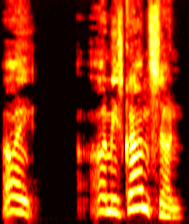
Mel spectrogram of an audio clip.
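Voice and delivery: timid high stutter. A narrator's reading. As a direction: stammer it out, scared. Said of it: "Bass stuttered".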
